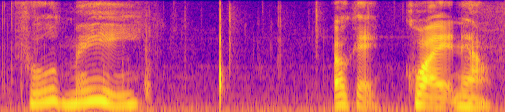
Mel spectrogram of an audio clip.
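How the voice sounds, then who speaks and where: An actress playing a brisk, motherly visiting caregiver in a 1930s radio drama, reassuring and full of instructions. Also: a little high, expressive, noisy background. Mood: brisk, kindly.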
